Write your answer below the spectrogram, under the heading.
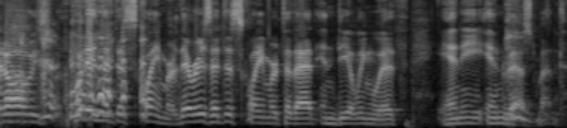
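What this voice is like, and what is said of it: Usual voice. Nothing is said of it.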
